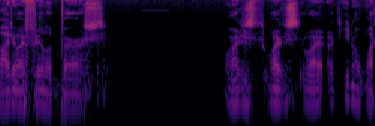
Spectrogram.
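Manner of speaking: speaking in a whisper. Speaker making videos in the basement while everyone upstairs is awake, whispering. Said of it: "I have to whisper".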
